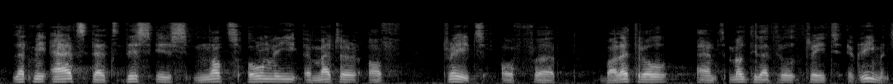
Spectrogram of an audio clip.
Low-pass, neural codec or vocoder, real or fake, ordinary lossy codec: 7.2 kHz; codec, 16 kHz, 8 kbps, FreqCodec, smaller model; fake; none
